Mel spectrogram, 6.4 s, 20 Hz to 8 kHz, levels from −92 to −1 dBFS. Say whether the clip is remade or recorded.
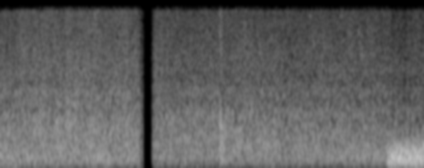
recorded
